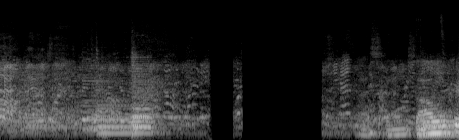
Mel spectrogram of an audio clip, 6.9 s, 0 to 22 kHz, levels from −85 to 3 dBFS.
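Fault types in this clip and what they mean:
Long network dropout: at 3.14 s the sound smears into a fading buzz, then goes silent until 3.50 s. This is likely lost packets. The spectrogram shows a blurred tail, then a blank gap.
Playback stall: from 3.63 to 4.83 s the output goes silent for about 1.19 s, likely from player starvation. The waveform stays flat throughout, and the spectrogram shows an empty band.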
